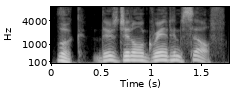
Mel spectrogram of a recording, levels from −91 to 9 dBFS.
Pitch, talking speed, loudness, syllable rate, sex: 145 Hz, 170 wpm, -16 LUFS, 5.7 syllables/s, male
